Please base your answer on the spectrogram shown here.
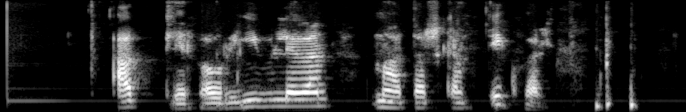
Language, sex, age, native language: Icelandic, female, 60-69, Icelandic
